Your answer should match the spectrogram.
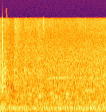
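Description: Steady low rumble of a vehicle engine running, with indistinct voices over it and a short click right at the start.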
